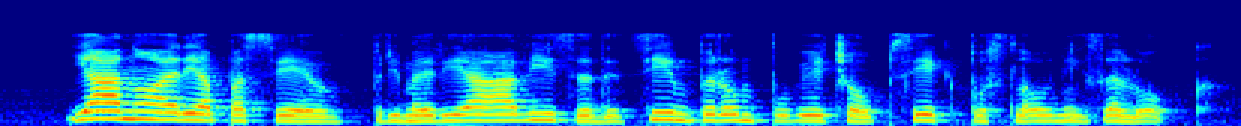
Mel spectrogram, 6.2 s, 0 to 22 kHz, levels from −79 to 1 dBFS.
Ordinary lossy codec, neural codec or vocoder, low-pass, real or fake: none; none; 7.2 kHz; real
